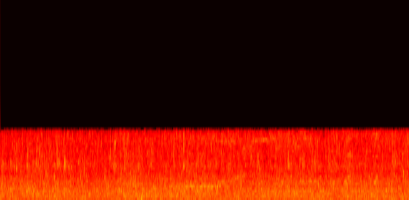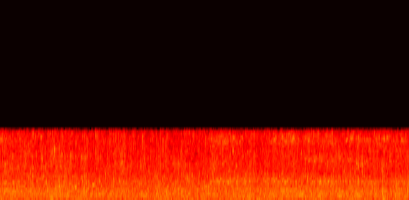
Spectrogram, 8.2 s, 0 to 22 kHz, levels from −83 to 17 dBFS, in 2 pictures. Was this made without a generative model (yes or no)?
yes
